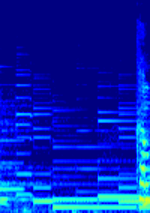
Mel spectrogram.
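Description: Worship band music in a quieter gap between sung lines: acoustic guitar strumming over held steady notes, with a low note coming in under it. A voice comes back in singing near the end.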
